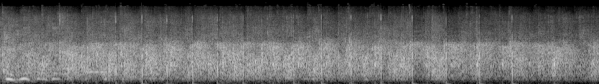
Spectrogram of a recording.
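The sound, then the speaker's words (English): An audience applauds a speaker with dense, steady clapping that holds at an even level for about six seconds. “Thank you. Give it up for Miles.”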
